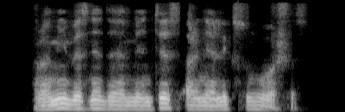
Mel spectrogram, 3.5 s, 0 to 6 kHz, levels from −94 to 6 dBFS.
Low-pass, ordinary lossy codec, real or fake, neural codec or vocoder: 5.4 kHz; AAC, 32 kbps; fake; codec, 16 kHz in and 24 kHz out, 1 kbps, XY-Tokenizer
